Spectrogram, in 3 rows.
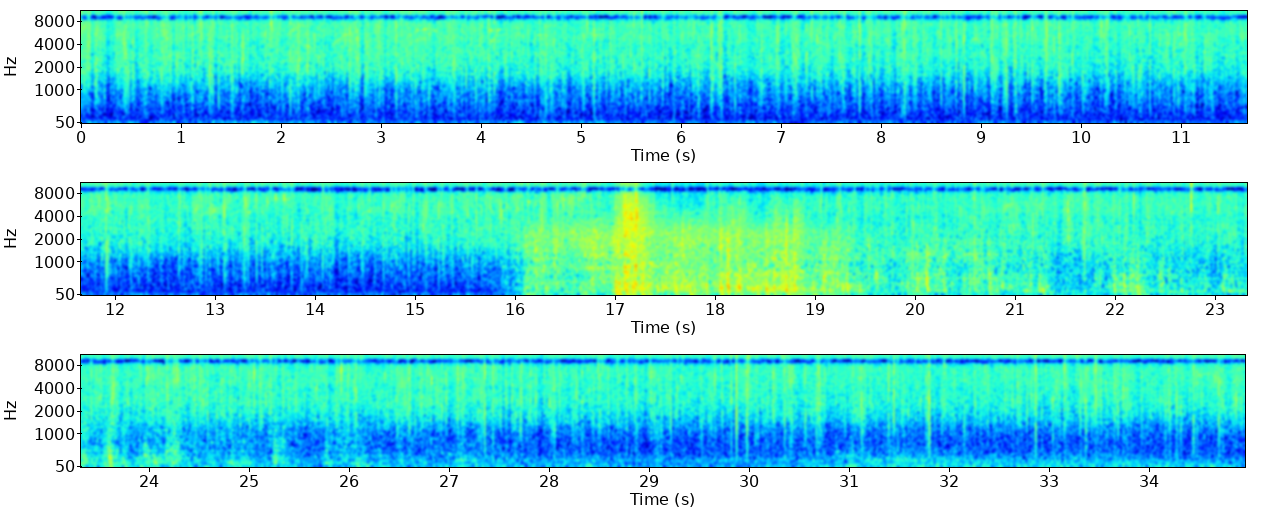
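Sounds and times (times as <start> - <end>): steady rain falling: 0.0 - 34.9
loud thunderclap rumbling: 15.8 - 29.0.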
